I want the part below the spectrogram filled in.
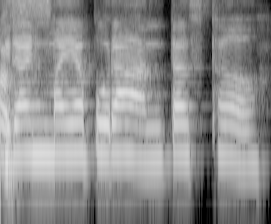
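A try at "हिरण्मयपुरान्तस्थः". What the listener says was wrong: नाही, स्थ नाही इथे स दिलेला आहे ना, पण त्या विसर्गाचा उच्चार श करायचा. हिरण्मय पुरांतस्थस असं.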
